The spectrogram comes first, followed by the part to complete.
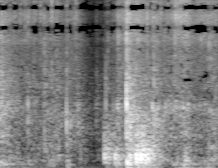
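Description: Plastic bubble wrap and packing tape crinkling and rustling as hands pull at the packaging in a cardboard box, opening with a sharp click.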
